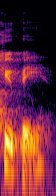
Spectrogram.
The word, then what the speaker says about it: Kewpie: So have you, and you probably don't even know about Kewpie. Rhymes with poopy.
